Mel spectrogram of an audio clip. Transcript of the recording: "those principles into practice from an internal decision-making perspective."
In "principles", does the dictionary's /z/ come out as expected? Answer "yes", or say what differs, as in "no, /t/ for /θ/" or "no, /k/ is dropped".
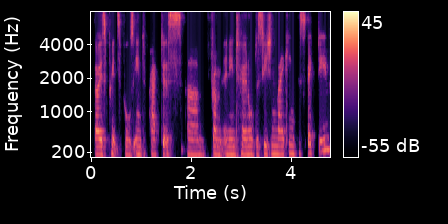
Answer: yes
